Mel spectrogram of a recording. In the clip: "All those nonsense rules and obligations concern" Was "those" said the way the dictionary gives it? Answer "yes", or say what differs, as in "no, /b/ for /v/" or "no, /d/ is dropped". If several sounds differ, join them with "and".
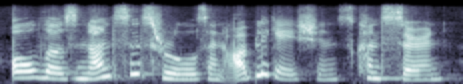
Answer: yes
